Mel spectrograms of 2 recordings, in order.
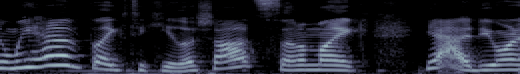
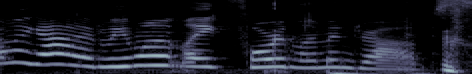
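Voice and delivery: put-on excited girly voice, pitched up high; 8 semitones higher, 6 dB quieter than usual. Describing groups of women buying drinks, imitating women ordering drinks. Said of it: "That was the best impression of a woman that I've ever heard".

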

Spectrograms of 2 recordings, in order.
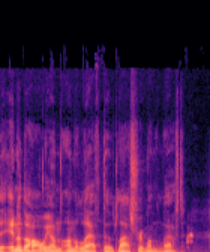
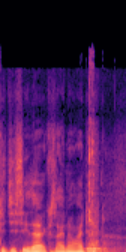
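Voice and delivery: mock whisper, imitated hushed voice. Retelling what was whispered after seeing someone walk through: retelling a whisper. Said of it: "I whispered to Shotzi".

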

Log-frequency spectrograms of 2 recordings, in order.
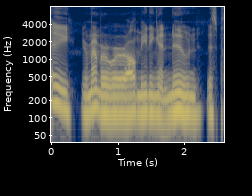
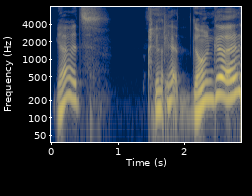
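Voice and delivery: put-on very high, awkward, uncomfortable tone; 10 semitones higher than usual. Retelling being greeted by an unknown man on the dad's side, the speaker replies: mock-awkward reply.

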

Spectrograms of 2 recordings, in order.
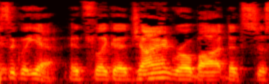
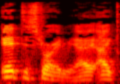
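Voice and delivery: usual speaking voice

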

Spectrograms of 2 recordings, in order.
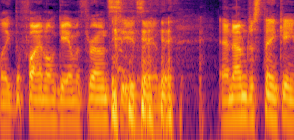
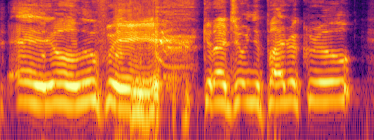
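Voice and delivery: very high, loud, heavy-smoker voice; 10 semitones higher, 8 dB louder than usual. Mocking how a dub actor approached the role: Sanji voice, mock heavy smoker. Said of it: "50 packs later".

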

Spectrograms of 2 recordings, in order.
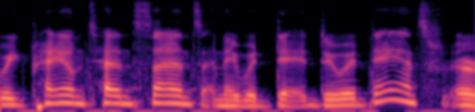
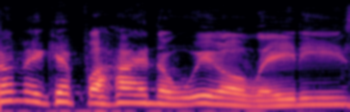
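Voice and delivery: put-on voice of a drunk man; 3 semitones higher than usual. Retelling a movie scene where he is still drunk: imitating a drunk man. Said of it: "he's still probably drunk".

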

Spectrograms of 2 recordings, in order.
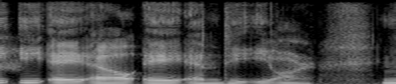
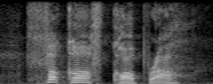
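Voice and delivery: terrible, bad put-on New Zealand accent; 2 semitones higher than usual. Imitating how a character from New Zealand talks: imitating a New Zealand accent. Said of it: "But she talks like this".

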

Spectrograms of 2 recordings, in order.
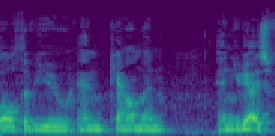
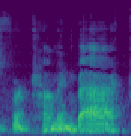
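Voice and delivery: put-on old woman voice; 3 semitones higher than usual. Voicing the old woman who welcomes the party back: Baba Ganoush voice. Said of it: "a Baba-ish".

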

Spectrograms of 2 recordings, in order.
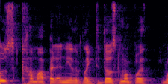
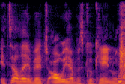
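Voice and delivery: normal talking voice

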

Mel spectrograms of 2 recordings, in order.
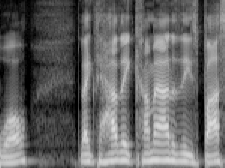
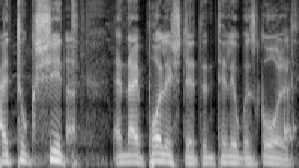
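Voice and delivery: put-on Russian accent; 2 semitones lower than usual. A host imagines talking to the kids as a rich dad: mock Russian accent. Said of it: "I do not know why I have a Russian accent".

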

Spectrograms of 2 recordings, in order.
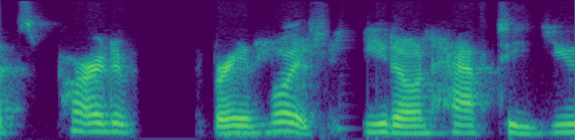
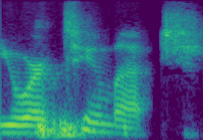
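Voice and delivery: ordinary delivery

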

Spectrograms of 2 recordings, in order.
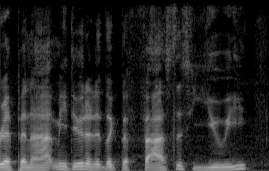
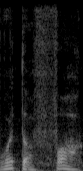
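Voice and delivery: mock-furious outburst, hushed; 2 semitones higher, 9 dB quieter than usual. Speaker recalls his dad getting out of the car after nearly hitting her, mock-furious outburst. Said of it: "I never saw him like that pissed".

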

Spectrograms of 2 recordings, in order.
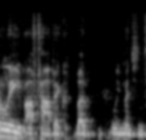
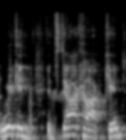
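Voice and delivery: heavy, thick Boston accent, pitched up; 7 semitones higher than usual. Asked how to pronounce a name, a speaker from boston answers in a thick boston accent. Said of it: "I'm from Boston".

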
